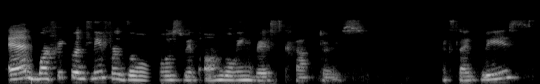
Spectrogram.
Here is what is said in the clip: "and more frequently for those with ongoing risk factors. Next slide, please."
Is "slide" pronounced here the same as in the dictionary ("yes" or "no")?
no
